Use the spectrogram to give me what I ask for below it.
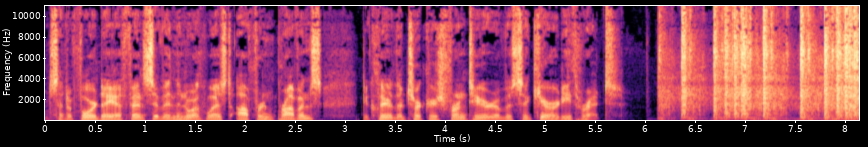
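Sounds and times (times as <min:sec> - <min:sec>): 
speech: 0:00.0 - 0:06.4
machine gun fire bursts: 0:06.1 - 0:08.1.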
